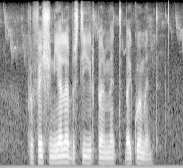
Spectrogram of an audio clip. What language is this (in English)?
Afrikaans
